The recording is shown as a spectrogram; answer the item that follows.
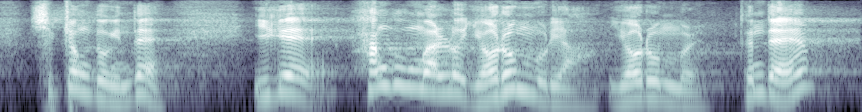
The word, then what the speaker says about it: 십정동: 발음 잘해야 돼. 십정동인데 이게 한국말로 여름물이야.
